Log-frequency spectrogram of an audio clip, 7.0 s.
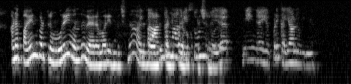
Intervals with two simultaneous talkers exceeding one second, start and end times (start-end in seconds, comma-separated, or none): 3.0-4.4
